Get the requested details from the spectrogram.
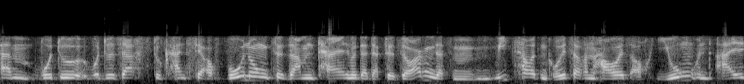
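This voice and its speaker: Fairly high-pitched male speech at a moderate pace over noticeable background noise. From Saarland, Germany. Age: 50s. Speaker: journalist and author. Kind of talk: interview.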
